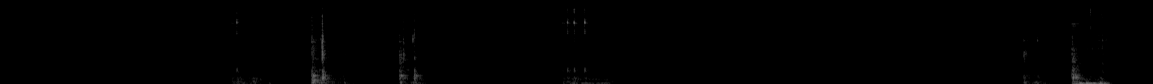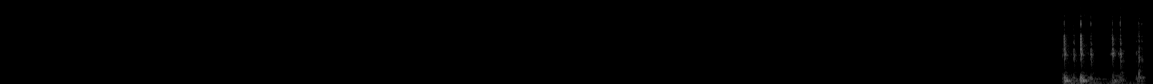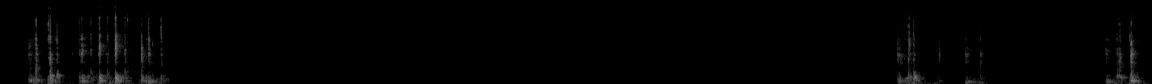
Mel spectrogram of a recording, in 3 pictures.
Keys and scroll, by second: 3.0 alt+Return, 10.2 ctrl+z, 22.1 ctrl+shift+Up, 30.3 ctrl+c, 32.6 ctrl+v.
